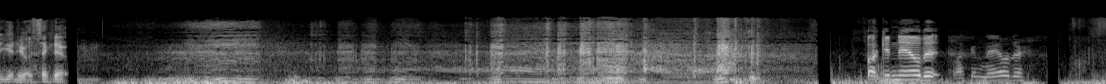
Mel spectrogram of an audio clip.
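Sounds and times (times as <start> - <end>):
dirt bike engine revving: 0.8 - 8.2.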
